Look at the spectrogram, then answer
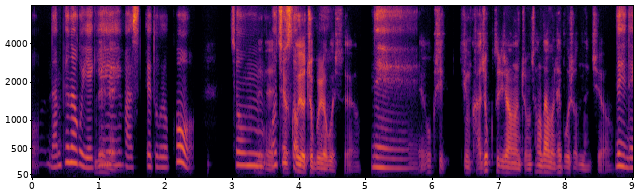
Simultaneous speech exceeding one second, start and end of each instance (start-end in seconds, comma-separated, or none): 3.3-4.5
